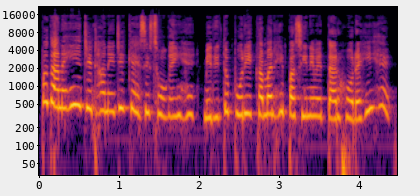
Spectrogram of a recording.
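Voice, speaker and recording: Woman playing a high-pitched spoiled young daughter-in-law. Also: normal speed, darkish tone. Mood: whiny complaining. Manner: whiny, complaining. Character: spoiled, haughty young rich daughter-in-law, whiny and defiant. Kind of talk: cartoon family drama acting.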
